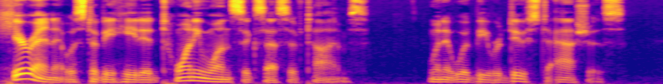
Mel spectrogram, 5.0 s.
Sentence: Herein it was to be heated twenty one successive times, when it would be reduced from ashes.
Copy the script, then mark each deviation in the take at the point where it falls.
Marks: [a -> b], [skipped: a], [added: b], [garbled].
Herein it was to be heated twenty one successive times, when it would be reduced [from -> to] ashes.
